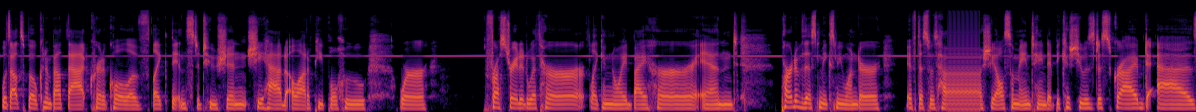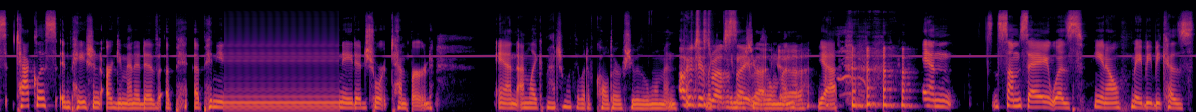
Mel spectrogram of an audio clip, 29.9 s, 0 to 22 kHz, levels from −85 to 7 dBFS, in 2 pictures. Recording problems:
squashed, flat; heavily
high-pitched whine; faint; throughout; 3 kHz, 25 dB below the speech
audio freezing; at 12 s and at 18 s for 1.5 s

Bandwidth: 14.5 kHz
